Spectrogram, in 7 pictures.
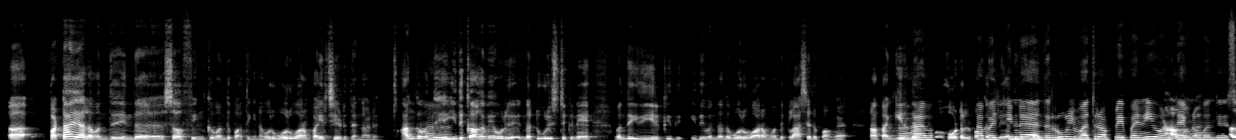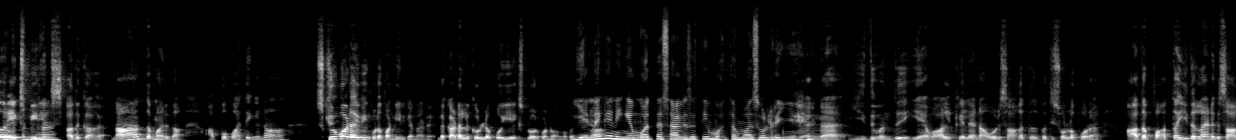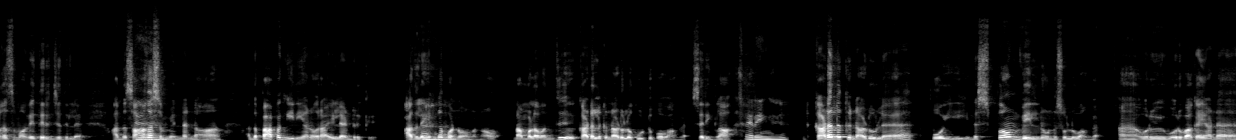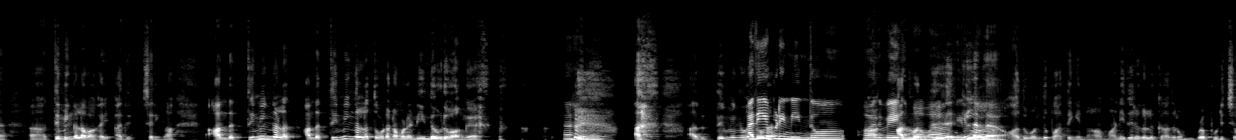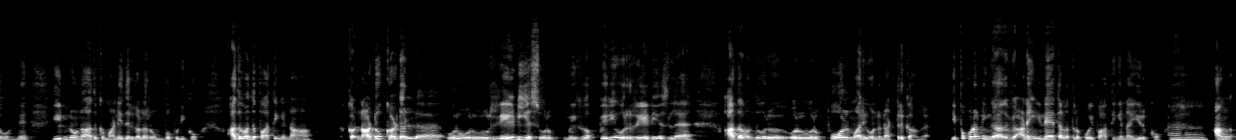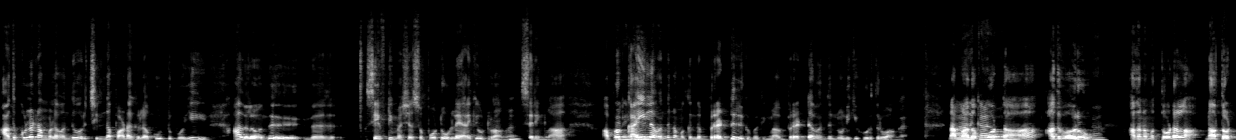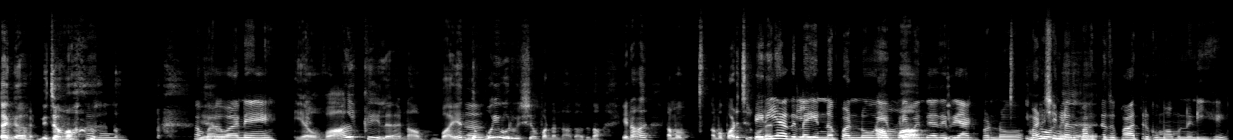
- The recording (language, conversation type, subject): Tamil, podcast, பயணத்தில் நீங்கள் அனுபவித்த மறக்கமுடியாத சாகசம் என்ன?
- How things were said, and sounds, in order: in English: "சர்ஃபிங்க்கு"; in English: "டூரிஸ்ட்க்குன்னே"; in English: "ரூல்"; in English: "அப்ளை"; in English: "ஒன் டைம்"; in English: "எக்ஸ்பீரியன்ஸ்"; in English: "சர்வ்"; in English: "ஸ்கூபா டைவிங்"; in English: "எக்ஸ்ப்ளோர்"; other noise; "சாகசத்த" said as "சாகத்தத"; in English: "ஐலேண்ட்"; in English: "ஸ்பெர்ம் வேல்ன்னு"; laugh; in English: "ரேடியஸ்"; in English: "ரேடியஸ்ல"; in English: "போல்"; in English: "சேஃப்டி மெஷர்ஸ்ஸ"; afraid: "ஆஹ. பகவானே!"; laughing while speaking: "தொட்டேங்க நிஜமா"; laugh; in English: "ரியாக்ட்"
